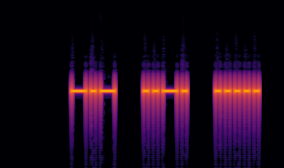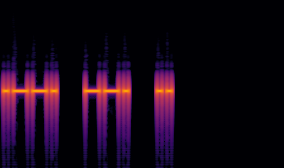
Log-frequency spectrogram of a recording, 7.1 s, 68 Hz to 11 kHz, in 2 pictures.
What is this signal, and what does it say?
Morse code, heard as a keyed tone, about 20 wpm, spaced as for 14 wpm, 700 Hz. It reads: KF5PGI
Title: USA Call Signs - 6 Characters - 2x Character Spacing - 20wpm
